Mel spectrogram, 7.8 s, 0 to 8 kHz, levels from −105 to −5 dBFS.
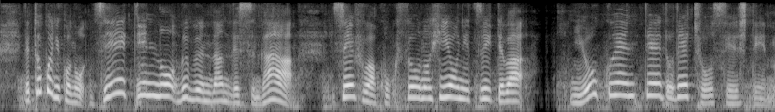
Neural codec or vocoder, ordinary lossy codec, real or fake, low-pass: codec, 16 kHz, 4.8 kbps, FACodec; none; fake; 7.2 kHz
